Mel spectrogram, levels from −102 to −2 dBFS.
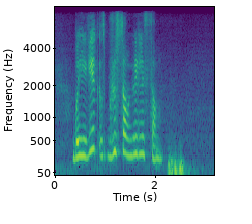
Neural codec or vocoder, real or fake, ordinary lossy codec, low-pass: codec, 16 kHz, 0.8 kbps, ZipCodec; fake; AAC, 48 kbps; 7.2 kHz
